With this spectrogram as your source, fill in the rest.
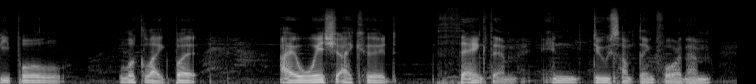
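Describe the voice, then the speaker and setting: In a dry, close sound with no echo, a man with a Canadian accent talks at a very slow pace in a dark, mellow tone with fairly even intonation. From Ontario, Canada. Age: 30s. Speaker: podcast host. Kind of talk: personal testimony.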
